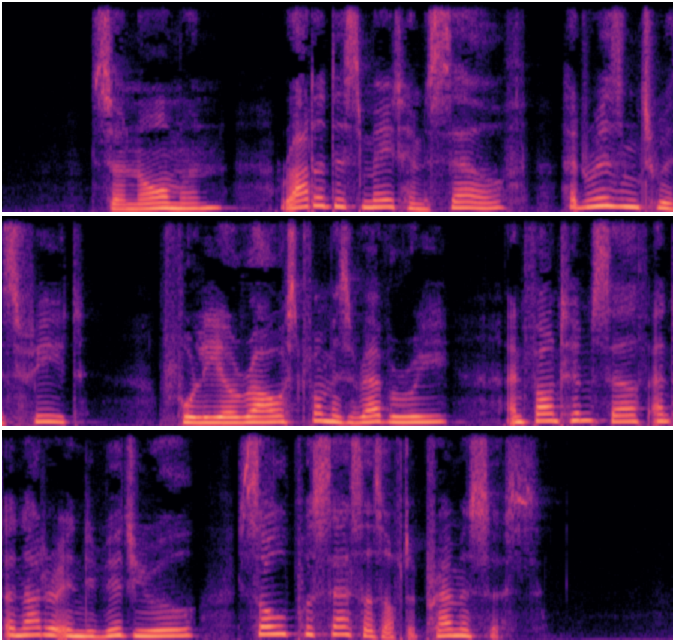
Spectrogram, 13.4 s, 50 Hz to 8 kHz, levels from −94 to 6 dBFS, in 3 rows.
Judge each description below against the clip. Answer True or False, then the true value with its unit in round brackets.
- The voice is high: True (235 Hz)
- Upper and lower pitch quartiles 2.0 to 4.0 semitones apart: True (3.3 semitones)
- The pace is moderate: False (115 wpm)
